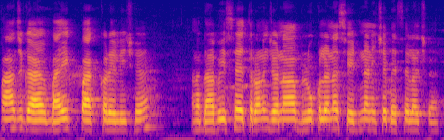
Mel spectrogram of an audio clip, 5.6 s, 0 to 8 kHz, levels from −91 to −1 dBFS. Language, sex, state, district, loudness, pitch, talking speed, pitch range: Gujarati, male, Gujarat, Valsad, -18 LUFS, 155 Hz, 205 wpm, 150-165 Hz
